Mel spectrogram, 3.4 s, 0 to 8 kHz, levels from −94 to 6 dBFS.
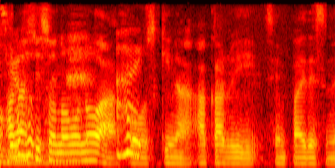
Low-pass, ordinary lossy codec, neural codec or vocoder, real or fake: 7.2 kHz; AAC, 32 kbps; none; real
